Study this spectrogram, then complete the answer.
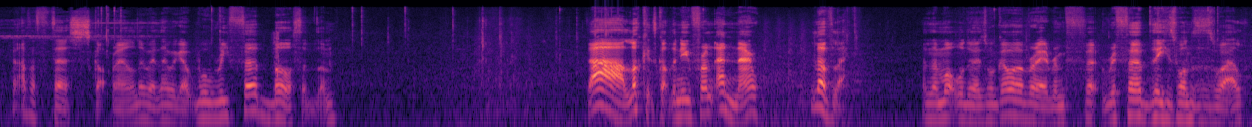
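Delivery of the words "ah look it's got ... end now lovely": excited. Real, not acted. Admiring new front end.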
